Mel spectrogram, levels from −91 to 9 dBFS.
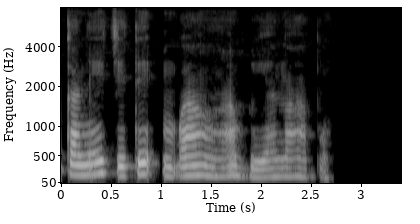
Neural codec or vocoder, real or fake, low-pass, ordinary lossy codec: none; real; none; none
